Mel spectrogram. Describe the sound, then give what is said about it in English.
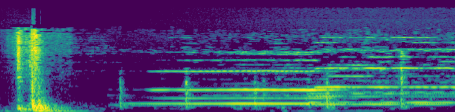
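A kitchen door swings shut with one heavy thud, followed by a steady, sustained musical drone with soft pulsing notes and no voices. “Close the kitchen door behind you.”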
